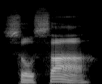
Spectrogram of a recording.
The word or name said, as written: Sosa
